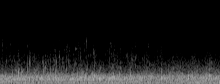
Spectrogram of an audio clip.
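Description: Aquarium water bubbling and gurgling: a steady low rush of bubbles with a faint fine crackle over it.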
